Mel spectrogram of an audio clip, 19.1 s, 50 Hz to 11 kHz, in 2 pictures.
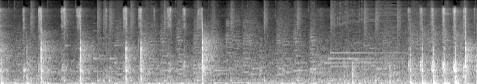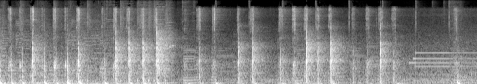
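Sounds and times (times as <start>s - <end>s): knife chopping on cutting board: 0.4s - 4.4s, 7.0s - 17.5s.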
